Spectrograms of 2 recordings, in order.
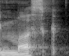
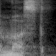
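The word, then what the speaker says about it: musth: I was about to say musk, but yeah, must.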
